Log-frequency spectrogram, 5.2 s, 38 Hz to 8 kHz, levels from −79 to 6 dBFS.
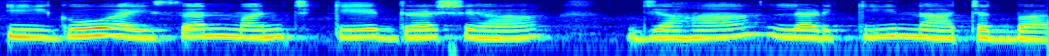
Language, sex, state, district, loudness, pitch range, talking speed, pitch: Bhojpuri, female, Bihar, Gopalganj, -26 LUFS, 220-245 Hz, 115 wpm, 230 Hz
